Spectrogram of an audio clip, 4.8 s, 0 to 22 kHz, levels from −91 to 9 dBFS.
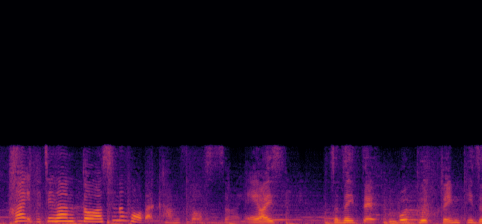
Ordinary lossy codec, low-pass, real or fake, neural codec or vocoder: none; none; fake; codec, 16 kHz, 0.5 kbps, X-Codec, HuBERT features, trained on general audio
